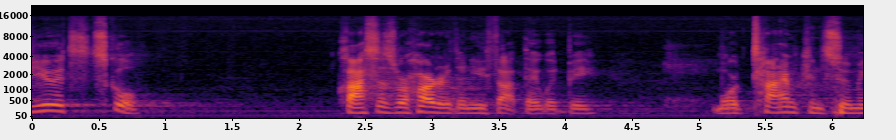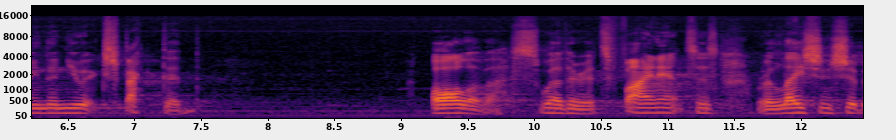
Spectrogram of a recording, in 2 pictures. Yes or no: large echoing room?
yes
